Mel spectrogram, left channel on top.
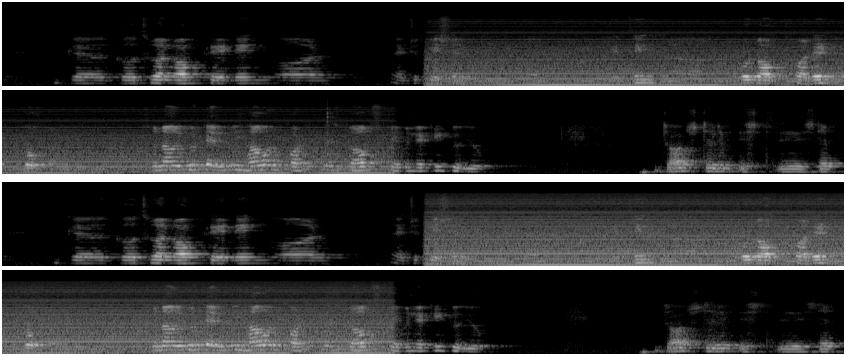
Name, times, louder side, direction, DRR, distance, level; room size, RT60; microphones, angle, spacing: voice 1, 0.7-3.2 3.9-4.8 5.2-5.5 5.9-9.1 9.9-13.3, right 1 dB, 10° right, 6 dB, 0.3 m, -29 dB
sound 1, 4.2-12.4, right 4 dB, 70° right, 0.5 m, -33 dB
voice 2, 14.9-16.7, left 1 dB, 75° left, 1 dB, 1.3 m, -35 dB
8.7 x 4.4 x 3.0 m, 0.64 s
head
